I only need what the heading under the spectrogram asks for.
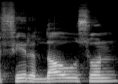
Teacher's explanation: را ساکن سے پہلے زیر اصلی را باریک ہوگی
